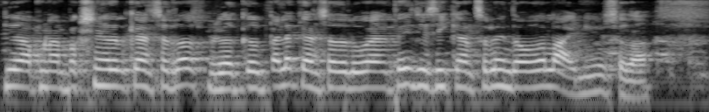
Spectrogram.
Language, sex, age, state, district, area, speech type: Dogri, male, 30-45, Jammu and Kashmir, Samba, rural, spontaneous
